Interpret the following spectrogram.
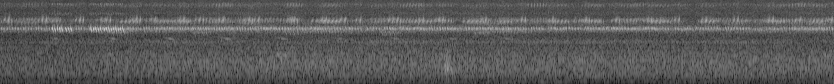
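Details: Crickets at night in a serene outdoor setting, a steady high-pitched chorus of continuous chirping with two brief louder trills near the start, over a faint even background hiss.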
